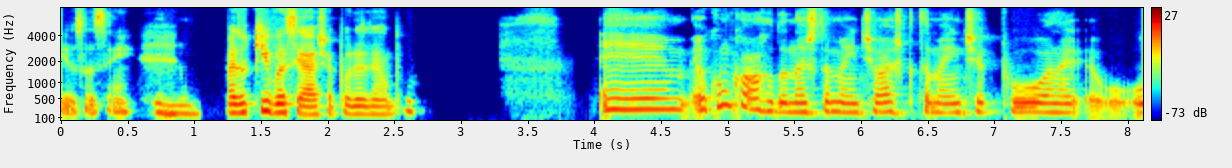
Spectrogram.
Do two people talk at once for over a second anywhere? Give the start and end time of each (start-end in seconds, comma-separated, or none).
none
